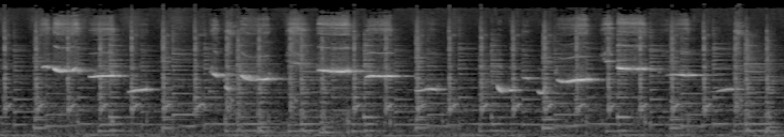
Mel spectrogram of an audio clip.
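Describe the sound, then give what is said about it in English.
A brown-throated wattle-eye gives its characteristic six-note call: clear whistled notes in repeated, slightly descending phrases, steady throughout, over a low, sustained tonal background. “They have a very characteristic six note call.”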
